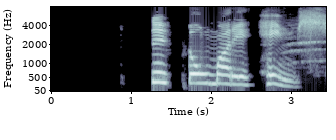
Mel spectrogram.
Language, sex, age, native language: Icelandic, male, 10, Icelandic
